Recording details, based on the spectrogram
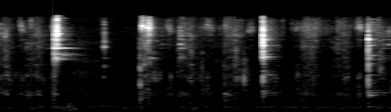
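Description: Broccoli and cauliflower florets being tossed and mixed in a bowl, giving a few sharp clinks and clatters at irregular intervals over a soft rustling background, with no talking.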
